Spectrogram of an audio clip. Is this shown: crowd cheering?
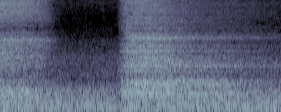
no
